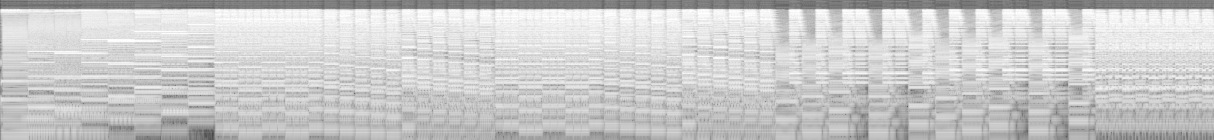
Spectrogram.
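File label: background music; The Speed Rumbler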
